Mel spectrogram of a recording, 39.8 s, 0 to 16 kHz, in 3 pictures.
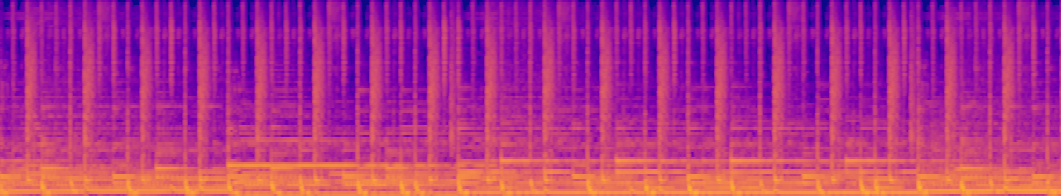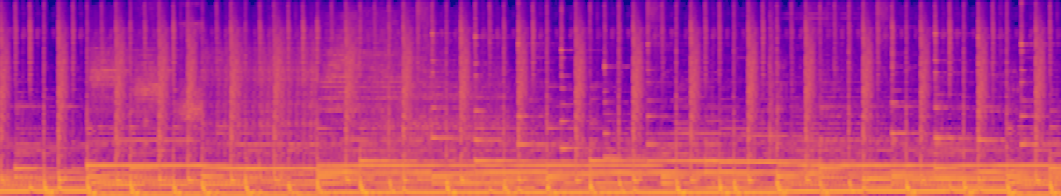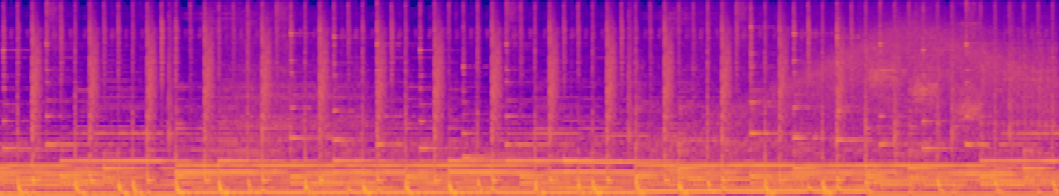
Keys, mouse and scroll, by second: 4.4 ctrl+t, 10.3 ctrl+j, 23.4 ctrl+j, 29.1 ctrl+t, 36.9 Down, 39.3 Left.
